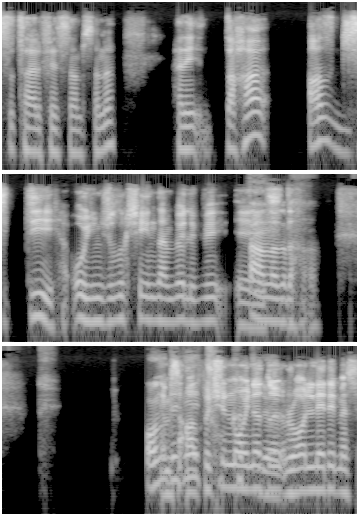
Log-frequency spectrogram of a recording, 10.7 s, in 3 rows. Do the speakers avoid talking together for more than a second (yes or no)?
no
